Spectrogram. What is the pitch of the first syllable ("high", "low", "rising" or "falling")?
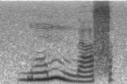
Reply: rising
